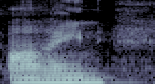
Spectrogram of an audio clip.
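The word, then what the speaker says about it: -yne: Triple bonds require an "ine" ending, Y-N-E, pronounced "ine."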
